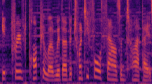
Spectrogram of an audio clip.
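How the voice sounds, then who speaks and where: Someone with an Australian accent speaks at a moderate pace with music in the background. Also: woman. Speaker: voice-over artist. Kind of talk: podcast narration.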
